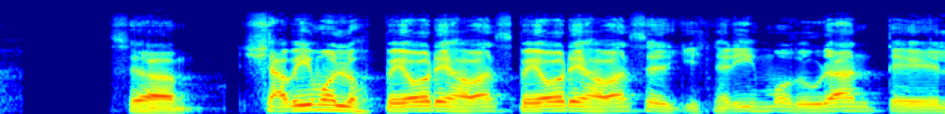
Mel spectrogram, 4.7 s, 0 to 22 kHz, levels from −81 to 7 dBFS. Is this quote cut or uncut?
cut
